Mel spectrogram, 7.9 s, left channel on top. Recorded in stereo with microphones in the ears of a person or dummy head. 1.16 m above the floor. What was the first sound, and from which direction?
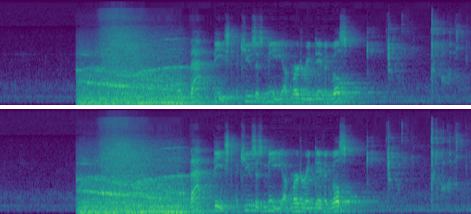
A siren, 15° left (ahead or behind).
